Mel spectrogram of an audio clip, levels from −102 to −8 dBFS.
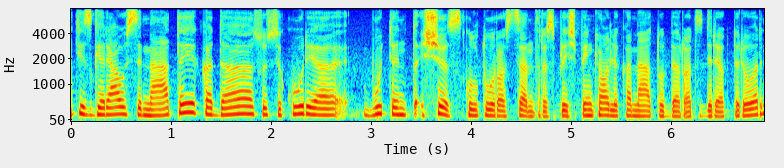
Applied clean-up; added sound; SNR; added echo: none; none; none; none.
